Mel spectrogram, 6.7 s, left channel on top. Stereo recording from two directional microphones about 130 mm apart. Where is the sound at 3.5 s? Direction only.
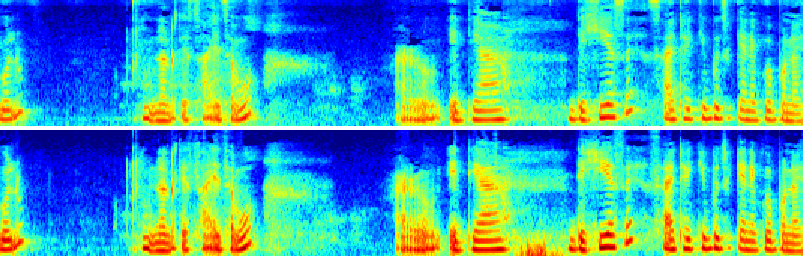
50° right (ahead or behind).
